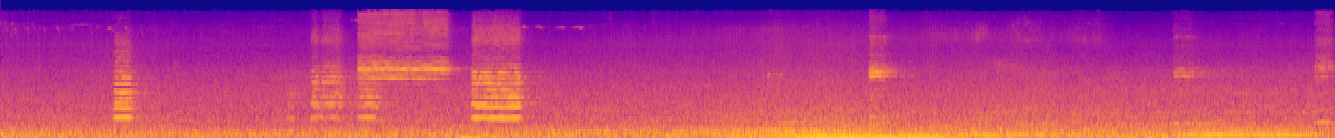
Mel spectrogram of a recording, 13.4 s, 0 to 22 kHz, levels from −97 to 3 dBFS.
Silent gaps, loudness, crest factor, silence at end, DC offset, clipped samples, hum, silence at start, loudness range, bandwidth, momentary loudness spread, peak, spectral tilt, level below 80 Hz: none; -21 LUFS; 16 dB; 0 s; under 0.1%; under 0.1%; none; 0 s; 5 LU; 16.5 kHz; 12 LU; -4 dBFS; -4.5 dB/octave; -24 dBFS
